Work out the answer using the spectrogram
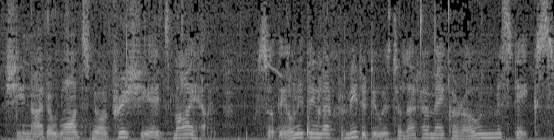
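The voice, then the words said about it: British-sounding Mid-Atlantic accent. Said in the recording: “is so British. ... Mid-Atlantic accent”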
